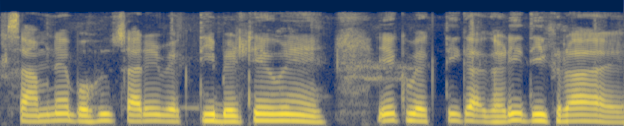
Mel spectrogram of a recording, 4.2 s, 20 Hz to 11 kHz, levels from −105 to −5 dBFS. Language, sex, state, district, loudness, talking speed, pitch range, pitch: Hindi, male, Jharkhand, Deoghar, -14 LUFS, 200 wpm, 155-170 Hz, 165 Hz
